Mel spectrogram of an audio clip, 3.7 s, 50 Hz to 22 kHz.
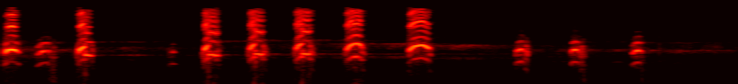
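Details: Wild female white-tailed eagle calling near her nest in Latvia on an early March evening in 2017, giving loud, clipped yelps in an uneven series, with a few softer notes trailing at the end.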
